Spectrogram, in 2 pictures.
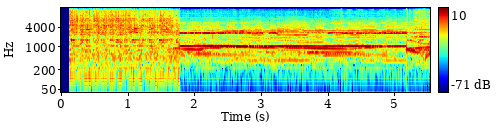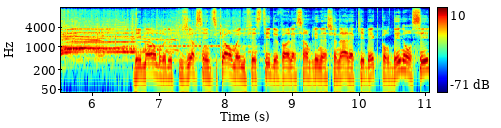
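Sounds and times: crowd of demonstrators: 0.9 - 8.6
whistle blasts: 1.8 - 6.0.

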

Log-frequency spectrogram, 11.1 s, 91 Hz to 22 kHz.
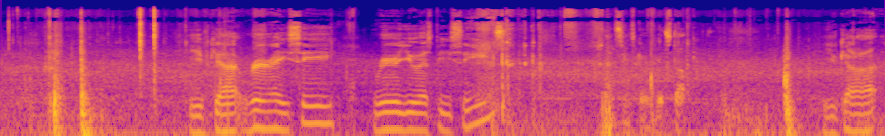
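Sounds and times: car door handle thumps: 9.8 - 10.0.

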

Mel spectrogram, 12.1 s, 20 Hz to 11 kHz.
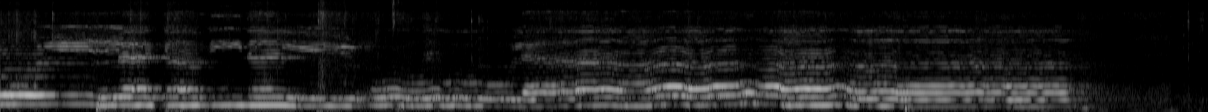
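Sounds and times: person chanting melodic recitation: 0.0 - 10.9.

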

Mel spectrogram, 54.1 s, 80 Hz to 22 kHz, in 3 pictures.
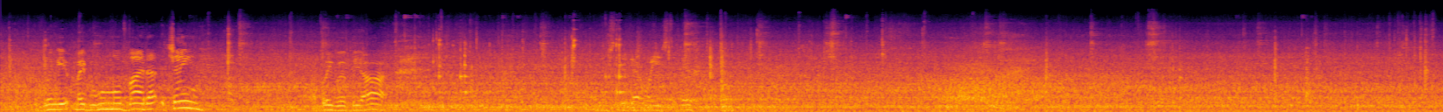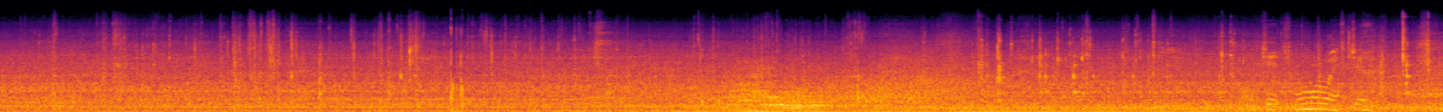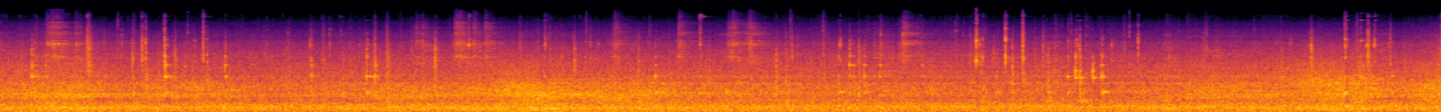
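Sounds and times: truck engine idling: 0.0 - 54.0
heavy chain clinking: 4.6 - 14.9.

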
